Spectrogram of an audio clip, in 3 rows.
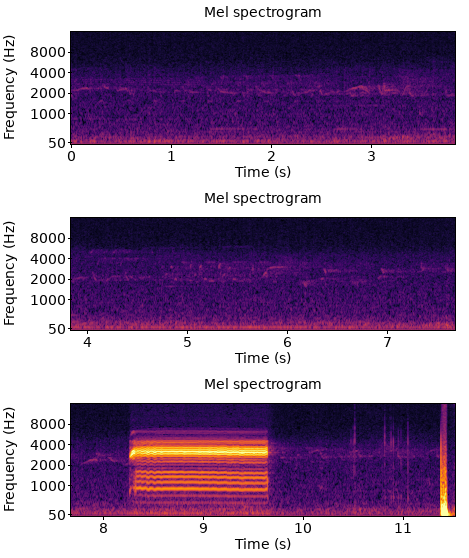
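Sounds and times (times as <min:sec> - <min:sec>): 
Eastern narrowmouth toad giving a nasal sheep-like buzzing bleat: 0:08.3 - 0:09.7.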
